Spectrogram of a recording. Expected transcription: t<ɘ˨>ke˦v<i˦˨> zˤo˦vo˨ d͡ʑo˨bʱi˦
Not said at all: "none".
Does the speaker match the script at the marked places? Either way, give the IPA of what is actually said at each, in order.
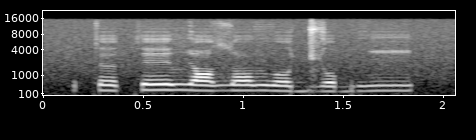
ɘ˨, i˨

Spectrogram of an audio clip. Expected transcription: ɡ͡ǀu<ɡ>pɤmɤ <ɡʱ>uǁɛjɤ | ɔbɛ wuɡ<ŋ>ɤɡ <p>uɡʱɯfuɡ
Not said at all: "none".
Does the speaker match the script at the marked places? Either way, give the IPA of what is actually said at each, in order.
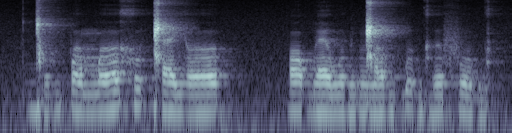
ɡ, x, ŋ͡ǁ, ɓ

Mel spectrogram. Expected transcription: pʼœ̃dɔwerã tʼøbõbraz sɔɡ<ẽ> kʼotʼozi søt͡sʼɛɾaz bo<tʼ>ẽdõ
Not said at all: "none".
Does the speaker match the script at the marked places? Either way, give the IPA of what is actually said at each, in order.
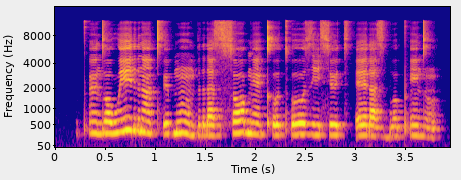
ɛ̃, pʼ

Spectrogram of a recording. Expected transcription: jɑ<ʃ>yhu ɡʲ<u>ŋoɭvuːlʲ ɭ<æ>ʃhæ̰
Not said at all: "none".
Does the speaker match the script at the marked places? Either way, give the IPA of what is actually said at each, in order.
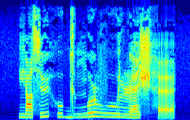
s, ɯ, æ

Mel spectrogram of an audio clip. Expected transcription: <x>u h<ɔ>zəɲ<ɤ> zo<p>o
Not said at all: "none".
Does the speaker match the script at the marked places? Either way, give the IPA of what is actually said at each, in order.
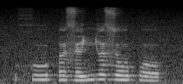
x, ɤ, ɤ, p

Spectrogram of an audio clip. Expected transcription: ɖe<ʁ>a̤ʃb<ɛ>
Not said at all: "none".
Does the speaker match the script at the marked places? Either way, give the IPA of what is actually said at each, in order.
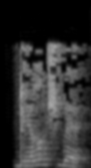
ʁ, ɛ

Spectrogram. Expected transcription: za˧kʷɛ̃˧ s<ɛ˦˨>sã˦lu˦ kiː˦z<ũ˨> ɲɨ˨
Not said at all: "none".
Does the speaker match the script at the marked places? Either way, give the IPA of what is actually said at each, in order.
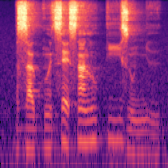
ɛ˦˨, ũ˨

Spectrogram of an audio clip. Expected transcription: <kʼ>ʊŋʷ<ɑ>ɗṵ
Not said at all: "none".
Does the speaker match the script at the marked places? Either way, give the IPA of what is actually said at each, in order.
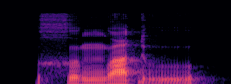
x, ɑ

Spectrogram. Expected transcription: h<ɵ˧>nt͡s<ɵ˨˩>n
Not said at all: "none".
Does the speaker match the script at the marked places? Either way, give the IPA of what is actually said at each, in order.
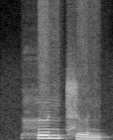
ɵ˧, ɵ˨˩

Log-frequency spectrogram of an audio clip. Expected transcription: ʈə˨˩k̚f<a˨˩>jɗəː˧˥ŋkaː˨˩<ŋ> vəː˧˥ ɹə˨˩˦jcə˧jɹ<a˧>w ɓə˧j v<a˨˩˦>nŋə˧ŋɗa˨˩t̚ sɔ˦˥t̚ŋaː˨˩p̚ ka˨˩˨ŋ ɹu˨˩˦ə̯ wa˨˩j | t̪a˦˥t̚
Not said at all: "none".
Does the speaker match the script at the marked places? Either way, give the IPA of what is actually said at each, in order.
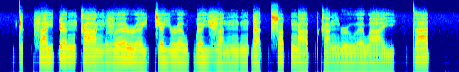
a˧˥, ŋ, ə˧, a˨˩˦

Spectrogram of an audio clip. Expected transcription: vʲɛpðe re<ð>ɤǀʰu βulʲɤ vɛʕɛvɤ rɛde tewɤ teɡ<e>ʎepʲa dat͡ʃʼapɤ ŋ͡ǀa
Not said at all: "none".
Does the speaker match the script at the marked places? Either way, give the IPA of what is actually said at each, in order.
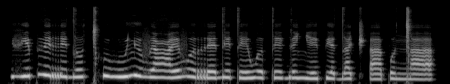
d, ɛ

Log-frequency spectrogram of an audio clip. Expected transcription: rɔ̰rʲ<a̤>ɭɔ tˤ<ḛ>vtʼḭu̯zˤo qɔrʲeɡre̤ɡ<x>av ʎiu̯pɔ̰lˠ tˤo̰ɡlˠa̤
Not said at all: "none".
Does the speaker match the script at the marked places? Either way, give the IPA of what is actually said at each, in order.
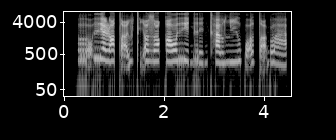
a, ḭ, kʰ

